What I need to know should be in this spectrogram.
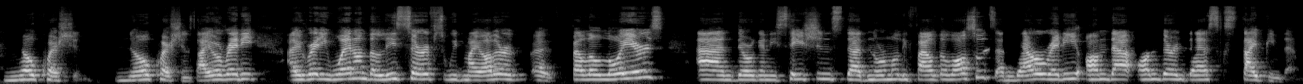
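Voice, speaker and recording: A woman's voice: fairly high pitch, steady tone, normal speed, fairly bright tone. A woman immigration lawyer, a native Spanish speaker with a Spanish accent, explaining legal news in an interview emphatically and reassuringly, repeating key points.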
